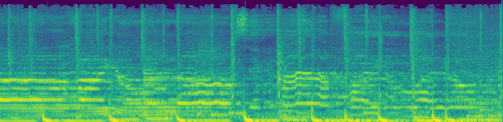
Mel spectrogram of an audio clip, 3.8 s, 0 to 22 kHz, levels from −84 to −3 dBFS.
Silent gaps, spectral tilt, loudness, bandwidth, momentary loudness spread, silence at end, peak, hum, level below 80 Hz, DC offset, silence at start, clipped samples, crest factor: none; -5 dB/octave; -10 LUFS; 19 kHz; 3 LU; 0 s; 0 dBFS; none; -12 dBFS; under 0.1%; 0 s; under 0.1%; 8 dB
